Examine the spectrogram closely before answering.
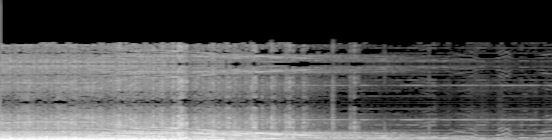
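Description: A drone's propellers whir loudly up close and wind down, falling in pitch.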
